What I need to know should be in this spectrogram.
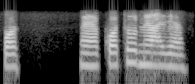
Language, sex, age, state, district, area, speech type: Bengali, female, 60+, West Bengal, Darjeeling, rural, conversation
